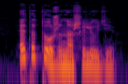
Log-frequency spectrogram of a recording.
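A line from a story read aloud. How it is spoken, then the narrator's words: Calm old woman objecting. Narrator (Russian): спокойно возразила старуха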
